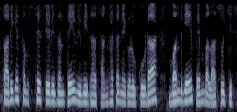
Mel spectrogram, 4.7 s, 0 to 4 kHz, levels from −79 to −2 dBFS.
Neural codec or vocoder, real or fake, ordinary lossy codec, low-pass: codec, 16 kHz in and 24 kHz out, 1 kbps, XY-Tokenizer; fake; Opus, 24 kbps; 3.6 kHz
